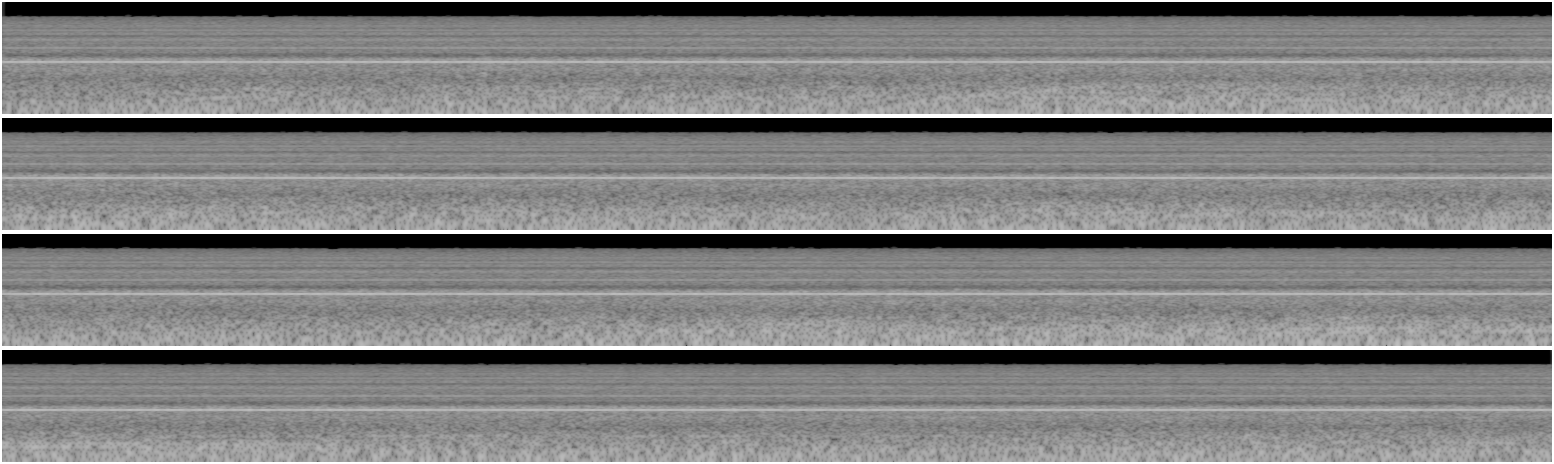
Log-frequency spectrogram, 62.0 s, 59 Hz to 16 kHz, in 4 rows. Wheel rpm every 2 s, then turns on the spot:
0, 0, 0, 0, 0, 0, 0, 0, 0, 0, 0, 0, 0, 0, 0, 0, 0, 0, 0, 0, 0, 0, 0, 0, 0, 0, 0, 0, 0, 0, 0.
none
